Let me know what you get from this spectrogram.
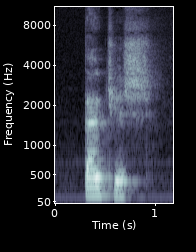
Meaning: plural of puitje
- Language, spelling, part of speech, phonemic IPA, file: Dutch, puitjes, noun, /ˈpœycəs/, Nl-puitjes.ogg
